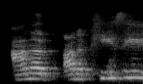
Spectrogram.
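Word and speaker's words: AANAPISI: Anapeasy is the way they actually pronounce it as sound, Anapeasy.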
